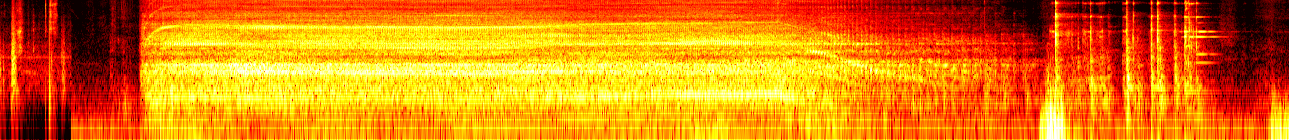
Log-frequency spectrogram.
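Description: Electric motor of a hydraulic pump driving a guided-bend tester, running steadily for about six seconds as it bends a welded pipe test strap, then falling in pitch and winding down as it is switched off. A few sharp metal clinks follow near the end as the bent strap is handled.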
